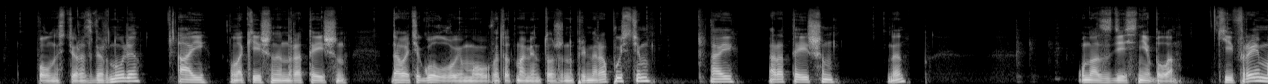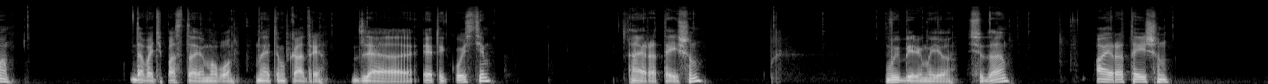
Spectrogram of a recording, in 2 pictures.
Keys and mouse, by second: 1.8 |, 3.3 right click, 3.9-4.7 middle drag, 4.9 r, 7.1 |, 10.4 ctrl+z, 11.8 right click, 12.2 click, 13.5 right click, 18.2-19.0 drag, 19.6 right click, 20.5 click, 21.5 right click, 22.0 r, 23.4 i, 24.5-25.3 drag.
